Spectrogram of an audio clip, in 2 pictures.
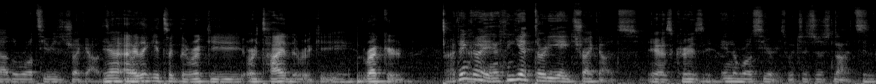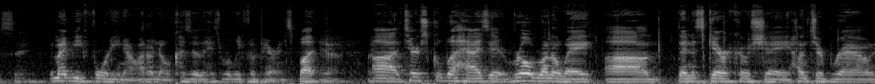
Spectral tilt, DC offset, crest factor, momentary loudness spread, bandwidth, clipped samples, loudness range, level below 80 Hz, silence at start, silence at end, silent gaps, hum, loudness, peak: -5.5 dB/octave; under 0.1%; 20 dB; 13 LU; 18.5 kHz; under 0.1%; 8 LU; -50 dBFS; 0 s; 0 s; none; none; -28 LUFS; -8 dBFS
